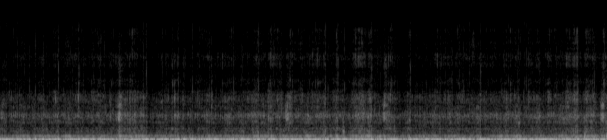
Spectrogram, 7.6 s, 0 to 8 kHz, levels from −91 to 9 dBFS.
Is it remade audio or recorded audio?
recorded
